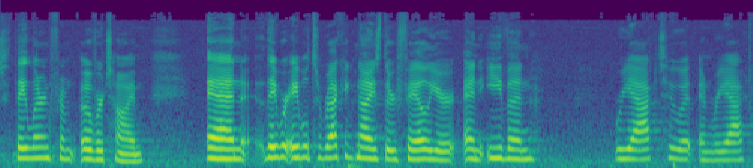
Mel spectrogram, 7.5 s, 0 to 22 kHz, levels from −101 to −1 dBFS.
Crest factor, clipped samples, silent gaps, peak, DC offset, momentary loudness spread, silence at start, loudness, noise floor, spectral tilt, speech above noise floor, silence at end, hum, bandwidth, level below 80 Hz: 18 dB; under 0.1%; none; 0 dBFS; under 0.1%; 10 LU; 0 s; -17 LUFS; -44 dBFS; -5.5 dB/octave; 28 dB; 0.1 s; none; 15 kHz; -48 dBFS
